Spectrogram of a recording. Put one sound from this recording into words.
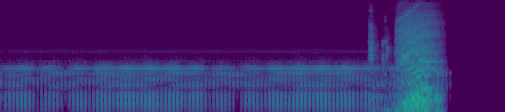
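Game music plays softly.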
